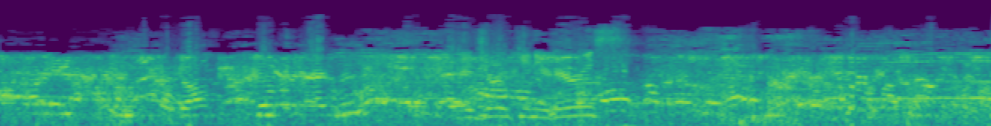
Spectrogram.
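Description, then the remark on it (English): Loud, continuous crowd chatter and yelling from a rowdy clubhouse celebration, heard through a thin, phone-like line, with one voice calling out above the din. “I don't know if you can hear me amidst all the yelling, but just give me an idea of what kind of chaos and celebration is going on right now.”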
